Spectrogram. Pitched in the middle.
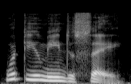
Yes: medium, 160 Hz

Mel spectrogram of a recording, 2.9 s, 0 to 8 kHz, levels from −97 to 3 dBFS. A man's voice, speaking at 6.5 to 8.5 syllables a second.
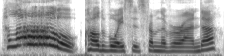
No: female; 8.2 syllables/s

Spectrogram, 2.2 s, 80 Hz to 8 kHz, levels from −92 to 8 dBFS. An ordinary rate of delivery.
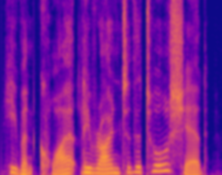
No: fast, 215 wpm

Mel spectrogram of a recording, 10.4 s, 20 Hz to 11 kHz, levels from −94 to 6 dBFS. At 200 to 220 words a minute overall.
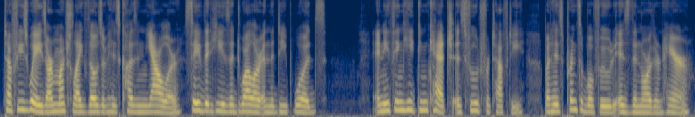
Yes: fast, 205 wpm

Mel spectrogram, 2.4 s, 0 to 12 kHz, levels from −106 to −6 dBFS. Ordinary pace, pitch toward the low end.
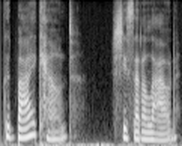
No: average, 150 wpm; high, 190 Hz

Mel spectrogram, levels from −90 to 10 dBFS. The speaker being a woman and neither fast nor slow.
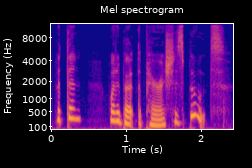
Yes: female; average, 175 wpm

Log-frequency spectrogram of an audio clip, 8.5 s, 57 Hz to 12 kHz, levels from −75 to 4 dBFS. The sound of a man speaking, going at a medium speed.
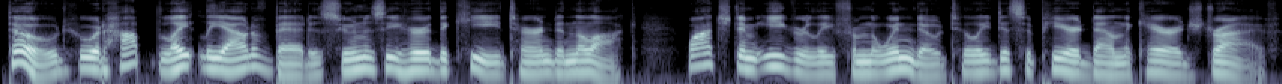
No: male; fast, 230 wpm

